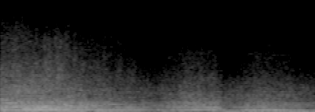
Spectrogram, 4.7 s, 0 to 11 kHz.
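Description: Sprint cars in a 410 race at Williams Grove roar around the track, a continuous loud engine drone with layered tones from several cars shifting slightly in pitch as they pass.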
